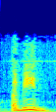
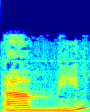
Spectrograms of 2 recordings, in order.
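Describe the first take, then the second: First: The m sound is single and short. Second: The m sound is doubled and held. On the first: It means trustworthy. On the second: It means those who are intending.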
